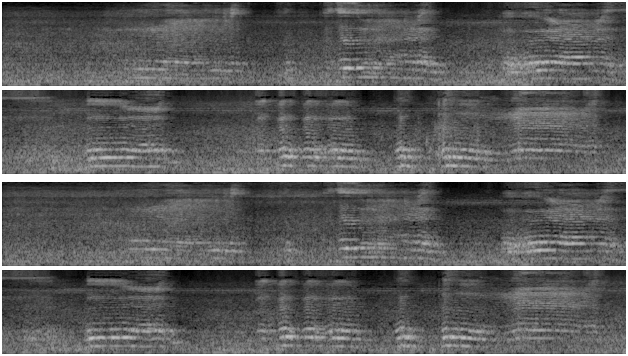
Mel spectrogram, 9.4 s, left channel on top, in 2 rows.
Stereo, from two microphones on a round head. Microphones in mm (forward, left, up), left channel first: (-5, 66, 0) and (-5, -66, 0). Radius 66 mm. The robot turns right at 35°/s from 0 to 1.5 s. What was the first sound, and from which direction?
A baby crying, 15° right (ahead or behind).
